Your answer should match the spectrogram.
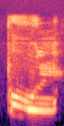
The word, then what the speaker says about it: poule: So first of all we have here la poule, la poule, poule, poule, a bit like pool, but a softer P and a more deep oo.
